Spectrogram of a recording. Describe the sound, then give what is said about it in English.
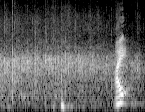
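An audience at North Suburban claps in a steady, dense patter of many hands that holds throughout, with a brief voice rising over it near the end. “Now, I just mentioned, oh, you can clap for North Suburban.”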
